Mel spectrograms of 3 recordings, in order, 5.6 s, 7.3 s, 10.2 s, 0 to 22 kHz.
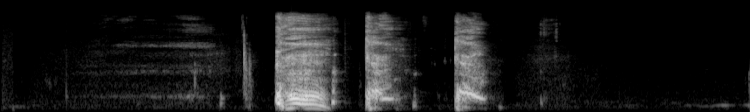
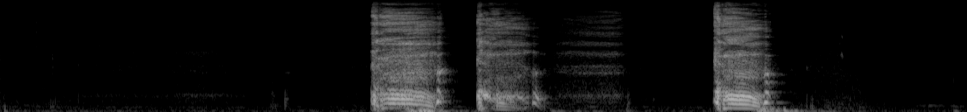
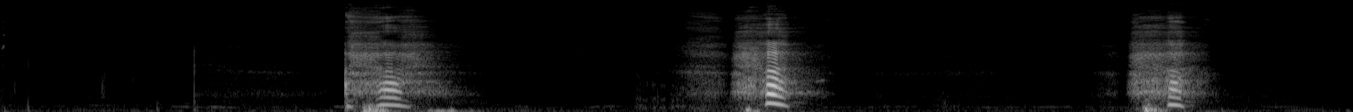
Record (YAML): cough_length: 5.6 s
cough_amplitude: 26632
cough_signal_mean_std_ratio: 0.3
three_cough_length: 7.3 s
three_cough_amplitude: 5334
three_cough_signal_mean_std_ratio: 0.35
exhalation_length: 10.2 s
exhalation_amplitude: 9064
exhalation_signal_mean_std_ratio: 0.21
survey_phase: alpha (2021-03-01 to 2021-08-12)
age: 45-64
gender: Female
wearing_mask: 'No'
symptom_cough_any: true
symptom_new_continuous_cough: true
symptom_shortness_of_breath: true
symptom_abdominal_pain: true
symptom_fatigue: true
symptom_headache: true
symptom_change_to_sense_of_smell_or_taste: true
symptom_loss_of_taste: true
symptom_onset: 4 days
smoker_status: Never smoked
respiratory_condition_asthma: false
respiratory_condition_other: false
recruitment_source: Test and Trace
submission_delay: 1 day
covid_test_result: Positive
covid_test_method: RT-qPCR
covid_ct_value: 19.5
covid_ct_gene: ORF1ab gene
covid_ct_mean: 20.2
covid_viral_load: 240000 copies/ml
covid_viral_load_category: Low viral load (10K-1M copies/ml)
